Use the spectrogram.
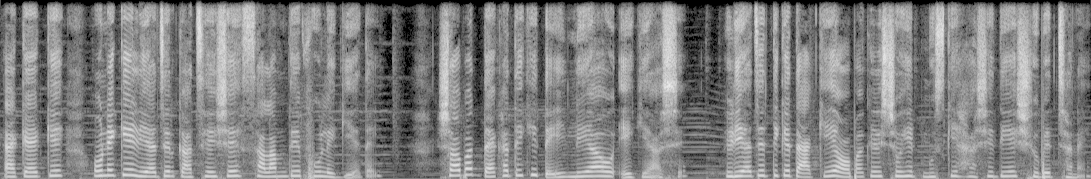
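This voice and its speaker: A woman's voice: high-pitched, normal speed, a little mellow, faint music behind. A woman narrating a scripted romantic audio story as its storyteller.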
